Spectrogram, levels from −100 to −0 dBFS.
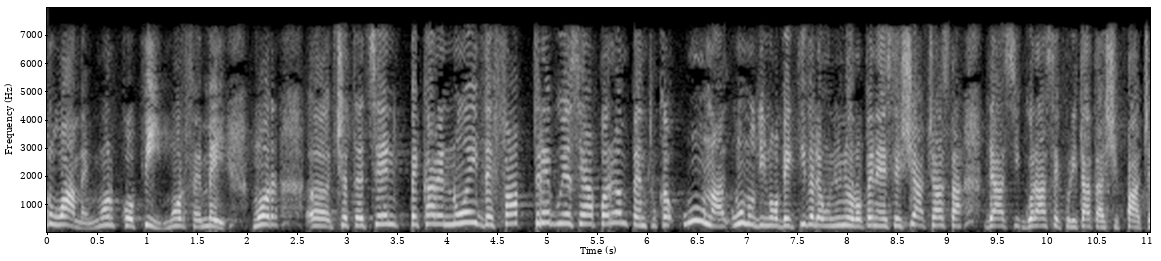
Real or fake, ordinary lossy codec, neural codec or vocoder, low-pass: real; AAC, 48 kbps; none; 7.2 kHz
